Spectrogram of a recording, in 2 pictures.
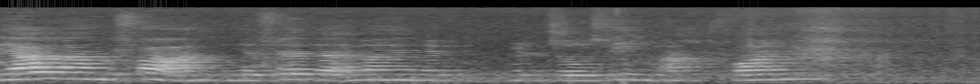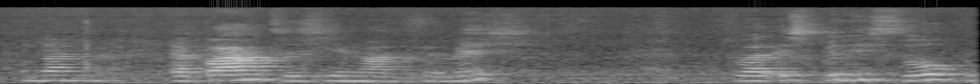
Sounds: Speech

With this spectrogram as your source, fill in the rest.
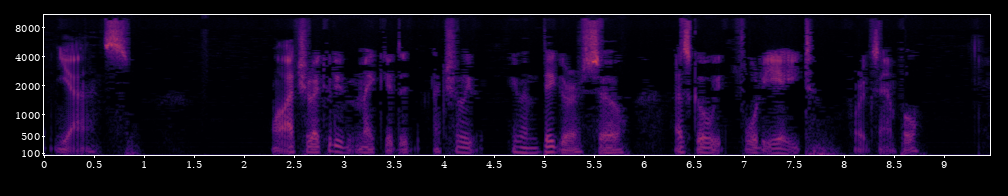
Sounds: Speech

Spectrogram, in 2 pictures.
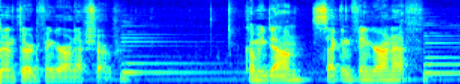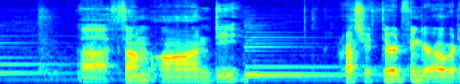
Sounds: Speech, Harmonic

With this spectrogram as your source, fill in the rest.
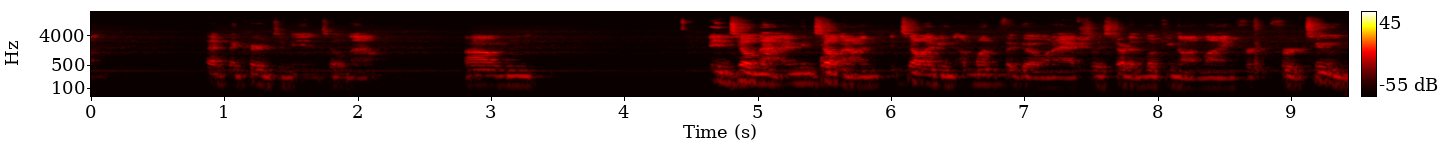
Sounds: Speech

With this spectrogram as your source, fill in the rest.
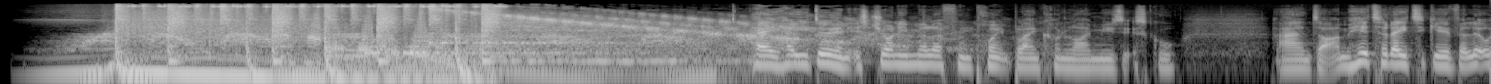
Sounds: Music, Drum and bass, Speech

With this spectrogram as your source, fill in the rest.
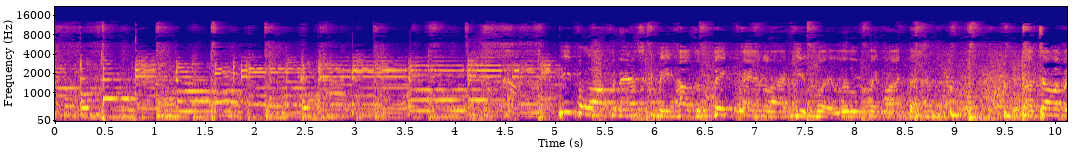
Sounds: Blues, Plucked string instrument, Music, Speech, Musical instrument, Guitar

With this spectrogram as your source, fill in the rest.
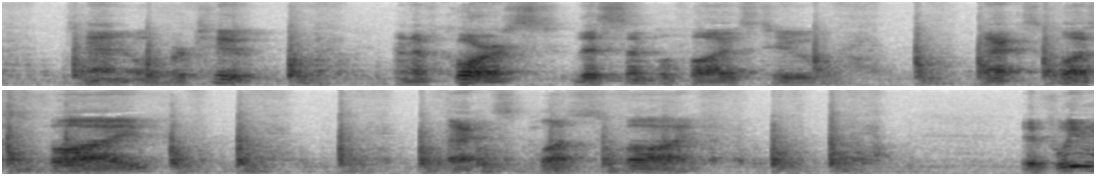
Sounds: Speech, inside a small room

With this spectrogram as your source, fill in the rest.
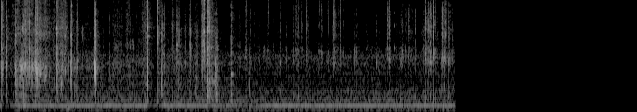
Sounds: inside a small room

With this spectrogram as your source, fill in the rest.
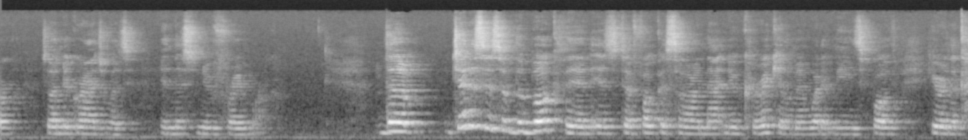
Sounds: Speech

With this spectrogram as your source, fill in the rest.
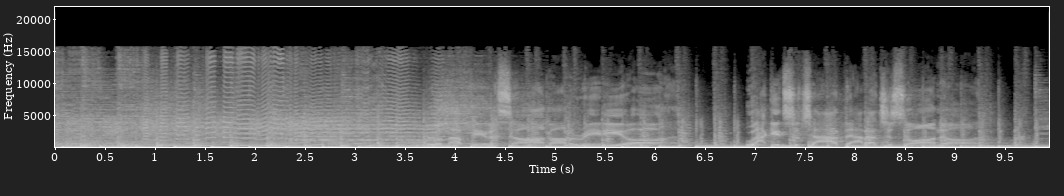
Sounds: Exciting music, Music

